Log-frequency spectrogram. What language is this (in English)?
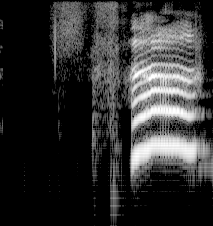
Icelandic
